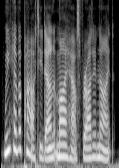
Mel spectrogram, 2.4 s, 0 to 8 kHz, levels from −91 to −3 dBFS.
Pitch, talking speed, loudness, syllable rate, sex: 220 Hz, 250 wpm, -15 LUFS, 6.0 syllables/s, female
